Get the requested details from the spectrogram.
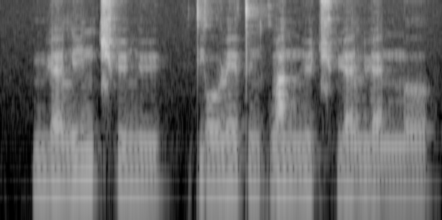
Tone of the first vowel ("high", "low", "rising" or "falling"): low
